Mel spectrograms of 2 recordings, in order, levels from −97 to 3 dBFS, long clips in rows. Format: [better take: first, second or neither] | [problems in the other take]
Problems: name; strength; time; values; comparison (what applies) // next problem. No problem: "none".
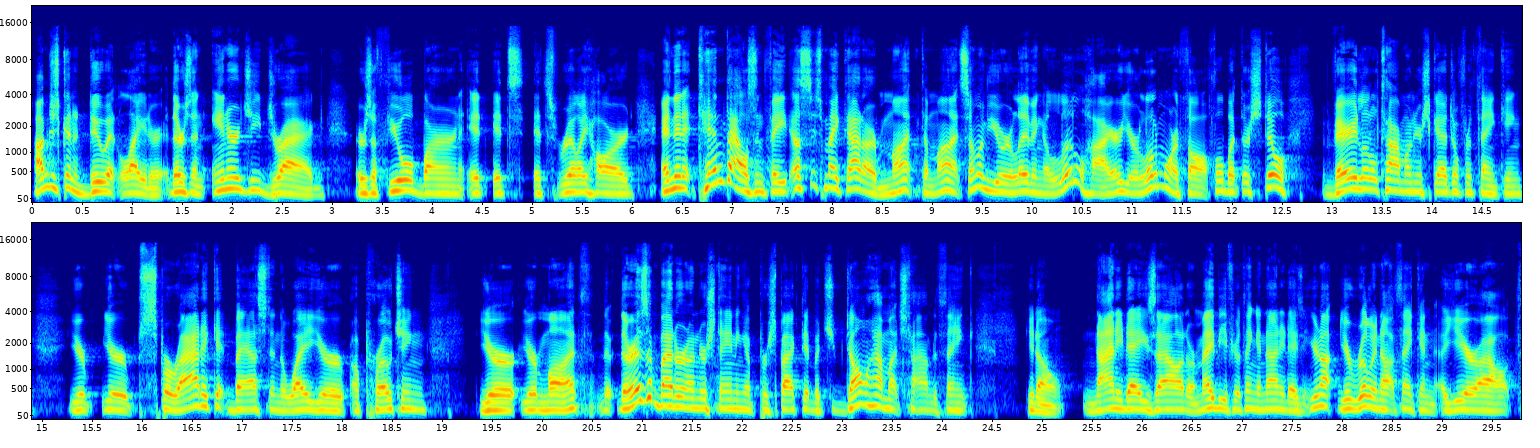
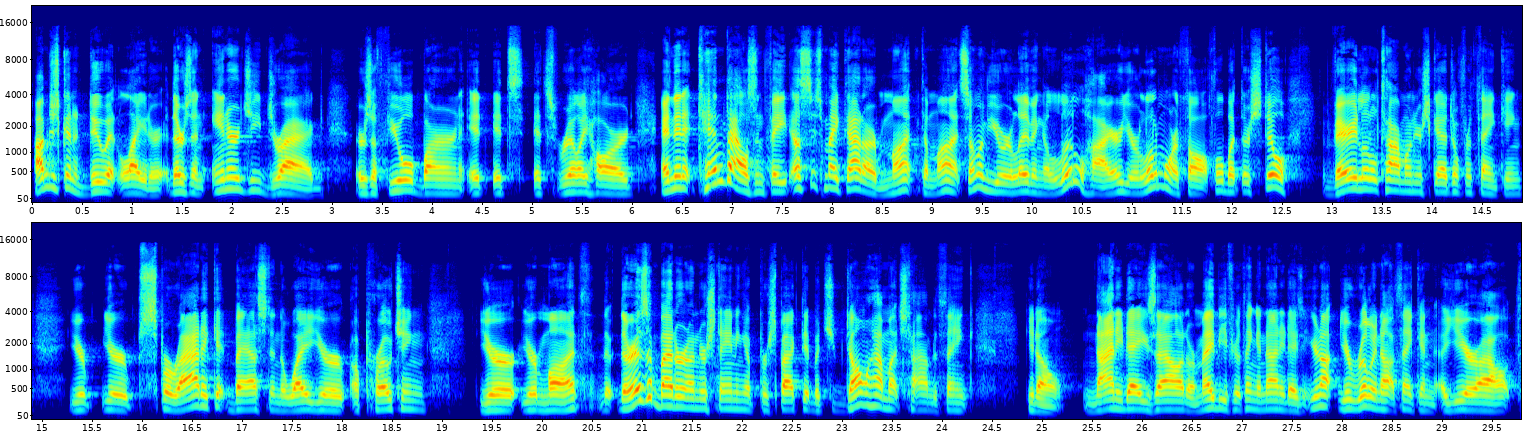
first | thin; very; fading below 450 Hz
